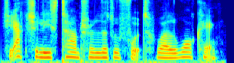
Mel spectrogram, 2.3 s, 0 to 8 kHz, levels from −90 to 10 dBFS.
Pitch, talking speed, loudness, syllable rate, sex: 185 Hz, 205 wpm, -18 LUFS, 6.5 syllables/s, female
